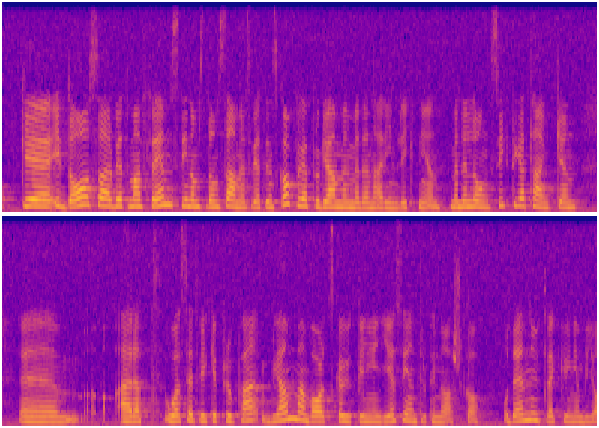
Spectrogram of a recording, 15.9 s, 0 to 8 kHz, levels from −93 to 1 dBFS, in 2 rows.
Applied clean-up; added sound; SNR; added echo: none; none; none; none.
